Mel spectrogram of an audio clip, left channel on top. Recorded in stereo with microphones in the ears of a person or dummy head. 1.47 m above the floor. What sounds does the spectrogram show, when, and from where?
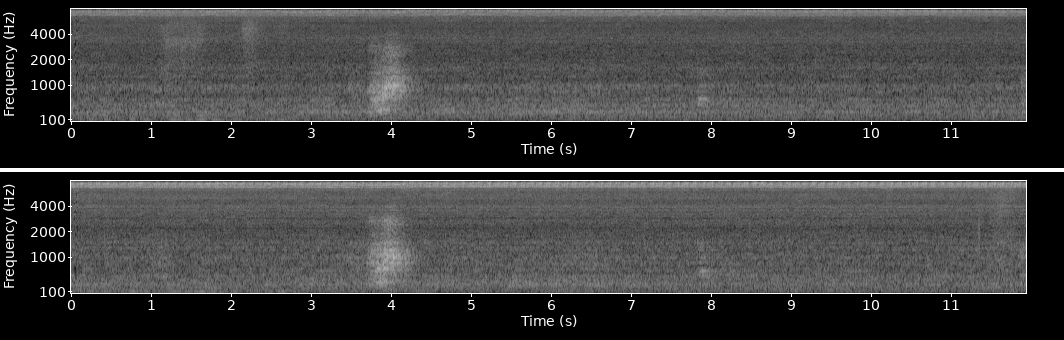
0.0 s an insect: 55° right (ahead or behind), 3 m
